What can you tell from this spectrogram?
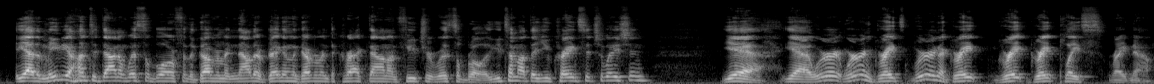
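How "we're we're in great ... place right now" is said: dry, sarcastic, falsely upbeat tone. Answering a question about the Ukraine situation: sarcastic. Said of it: "I'm saying that sarcastically".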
